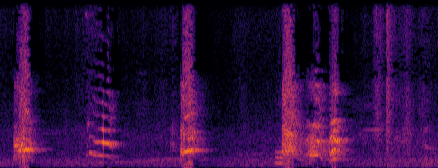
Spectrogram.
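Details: Eight-week-old American Eskimo Dog puppies, a litter of boys, giving sharp high yappy barks at irregular intervals, some with a short squeaky whine between, against a quiet indoor background.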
